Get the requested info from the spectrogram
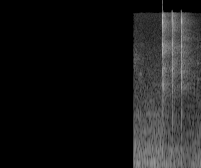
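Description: Dead silence for over a second, then a quick run of three or four sharp clicks near the end: a snap-off utility knife's blade being slid out.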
